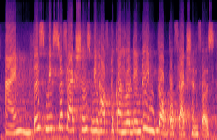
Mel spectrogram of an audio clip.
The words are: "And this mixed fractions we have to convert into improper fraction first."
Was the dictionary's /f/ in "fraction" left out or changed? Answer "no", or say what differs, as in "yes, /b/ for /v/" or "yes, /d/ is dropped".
no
